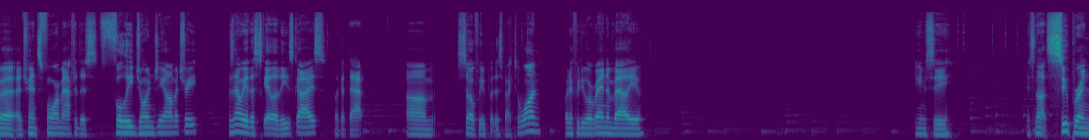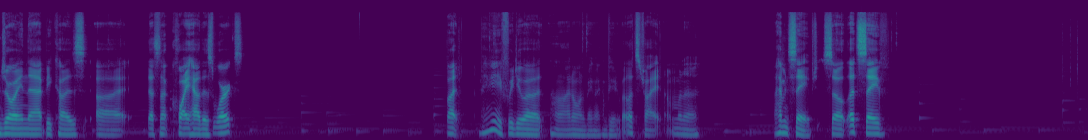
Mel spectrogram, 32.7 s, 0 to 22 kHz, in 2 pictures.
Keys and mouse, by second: 3.4 click, 4.2 click, 4.4-7.9 drag, 5.2 ctrl+z, 8.5 shift+a, 12.1-21.3 drag, 22.4 ctrl+x, 23.1 shift+a, 28.9-32.6 drag.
